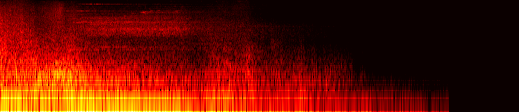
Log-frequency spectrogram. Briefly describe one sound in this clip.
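A triumphant fanfare swells and then slowly fades away.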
